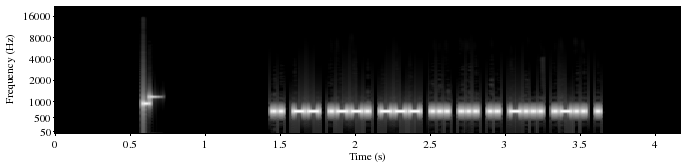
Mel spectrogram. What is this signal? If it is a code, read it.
Morse code, heard as a keyed tone, about 50 wpm, 700 Hz. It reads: IMPOSSIBLE
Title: Sentences from Top 1100 Words - New Word Drill Alt - 50wpm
